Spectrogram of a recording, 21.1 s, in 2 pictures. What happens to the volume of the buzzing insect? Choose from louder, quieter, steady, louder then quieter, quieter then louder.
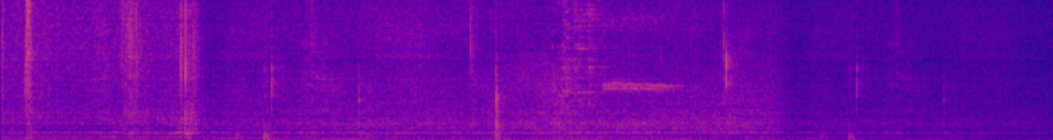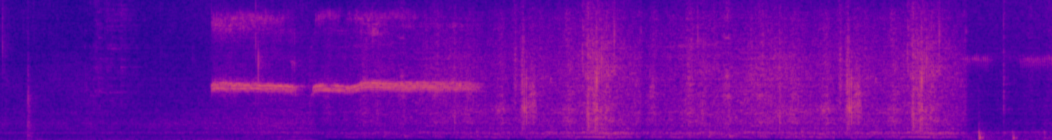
quieter then louder.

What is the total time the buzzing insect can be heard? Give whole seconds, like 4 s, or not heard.
21 s.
